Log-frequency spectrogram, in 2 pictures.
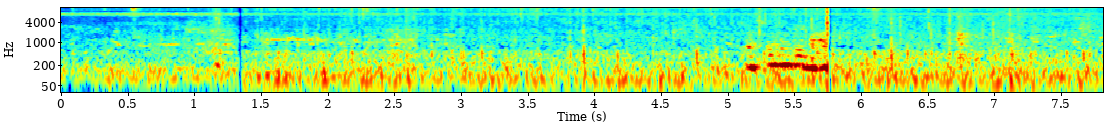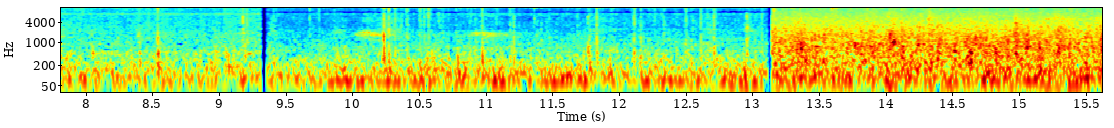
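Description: Steady rain falls outdoors near a clay wood-fired stove where mackerel is roasting on a grill in a Konkan kitchen, a continuous soft wash of patter that thickens and grows louder toward the end.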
